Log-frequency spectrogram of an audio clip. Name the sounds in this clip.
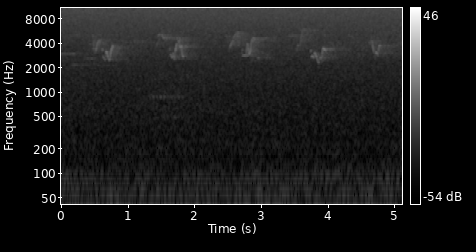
Hermit Thrush, Red-eyed Vireo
